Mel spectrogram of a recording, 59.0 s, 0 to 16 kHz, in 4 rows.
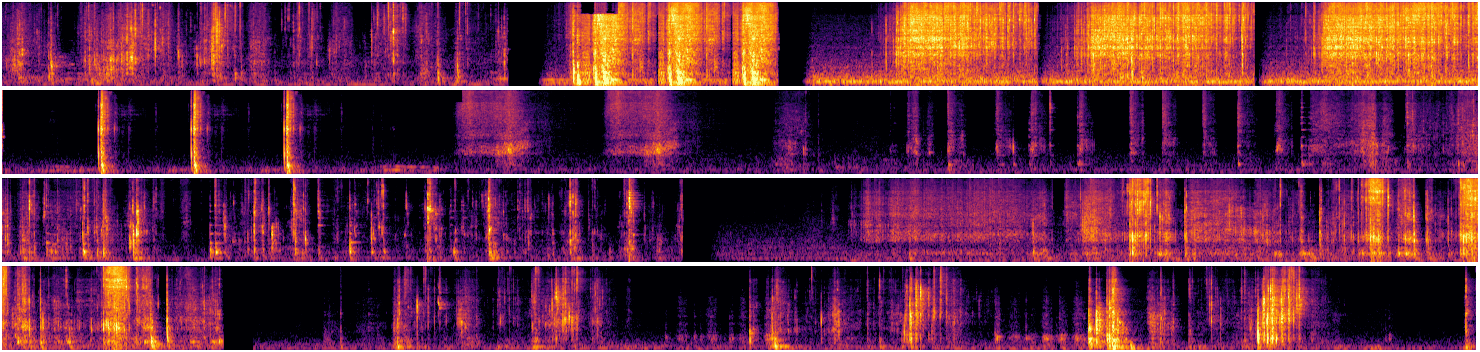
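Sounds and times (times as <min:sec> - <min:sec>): slime crunching and crackling: 0:00.0 - 0:05.1, 0:08.8 - 0:14.8, 0:38.0 - 0:46.5, 0:48.2 - 0:50.5, 0:52.2 - 0:54.2, 0:55.7 - 0:57.6.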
